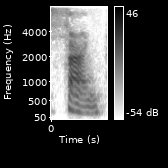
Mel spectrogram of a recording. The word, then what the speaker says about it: Tsang: So my actual surname is Sang, which is spelled T-S-A-N-G.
